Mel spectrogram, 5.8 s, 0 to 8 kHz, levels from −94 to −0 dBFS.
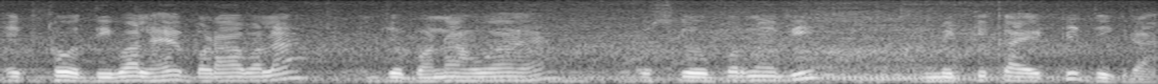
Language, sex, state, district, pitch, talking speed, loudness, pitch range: Hindi, male, Odisha, Sambalpur, 140 Hz, 205 wpm, -15 LUFS, 130-150 Hz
